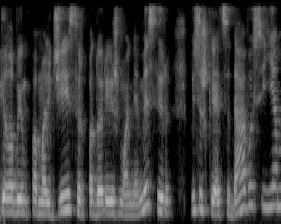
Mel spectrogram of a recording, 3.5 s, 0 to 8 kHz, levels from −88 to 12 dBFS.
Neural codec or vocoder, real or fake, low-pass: none; real; 7.2 kHz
